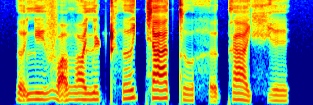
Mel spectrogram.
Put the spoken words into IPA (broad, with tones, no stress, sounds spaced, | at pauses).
ə̰˨ lʲ e˨˩˦ v ɛ̰˨ ðˤ œ˨ lʲ ə˨˦ ʈʰ ə˧˥˧ c a˦˥ t ʊ˨˩˦ h ə̰˨˩˦ k a˥˩ ç e˨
